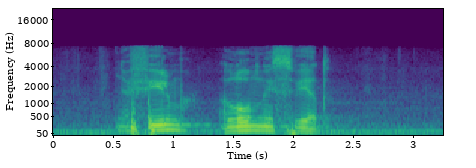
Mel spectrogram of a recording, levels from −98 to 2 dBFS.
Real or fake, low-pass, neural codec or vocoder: real; 7.2 kHz; none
